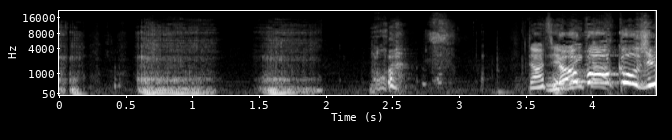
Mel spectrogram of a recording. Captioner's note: all laughing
